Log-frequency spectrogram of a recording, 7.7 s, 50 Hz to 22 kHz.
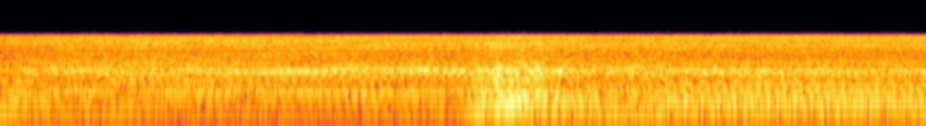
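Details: Jeep Cherokee at idle, misfire on cylinder 5, runs with a stumbling, uneven beat that roughens as revs rise; injectors cleaned and coils checked beforehand, vehicle shakes.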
